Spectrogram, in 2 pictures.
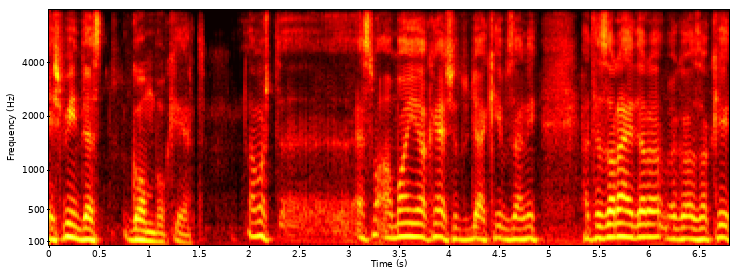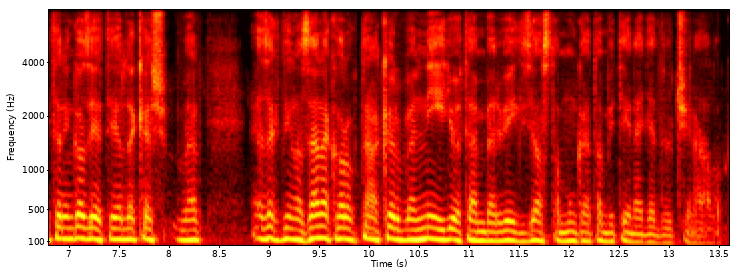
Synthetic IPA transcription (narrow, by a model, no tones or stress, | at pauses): eːʃmind̪ɛst̪ɡo̞mbo̞keːrt̪ | nɒmo̞ʃt̪ | ɛst̪ɒ̰mɒjiɒkɛlʃɛt̪uɟːaːkːeːbzɛlnihat̪ɛzɒɾaːjd̪ɛɾmɛɡɒzɒkeːt̪ɛɾiŋkɒzeːrt̪eːrd̪ɛkɛʃmɛrt̪ | ɛzɛkneːlɒzɛnɛkɒɾo̞knaːlkøɾybɛnːeːɟøt̪ɛmbɛrʋeːɡziɒst̪ɒmuŋkaːt̪ɒmit̪eːnɛɟɛd̪ylt͡ʃina̰ːlo̞̰k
